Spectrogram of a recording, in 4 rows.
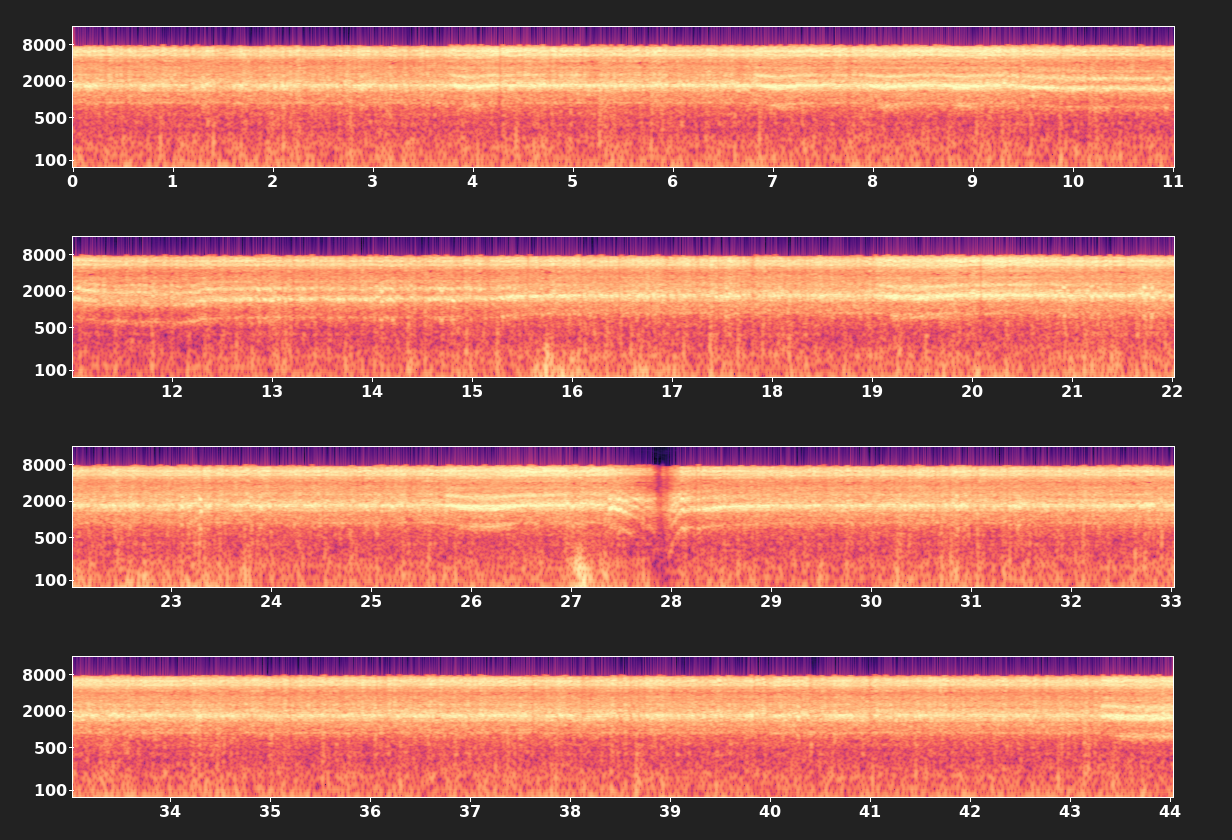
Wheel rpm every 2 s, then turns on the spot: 230, 230, 230, 230, 220, 190, 190, 210, 230, 230, 240, 240, 230, 180, 200, 230, 230, 240, 240, 230, 230, 230.
none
